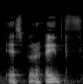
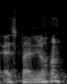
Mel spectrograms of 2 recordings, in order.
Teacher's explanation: You had to add an E in front of the S all the time. Like Sprite would be Esperite.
